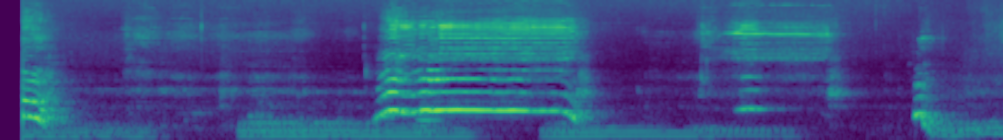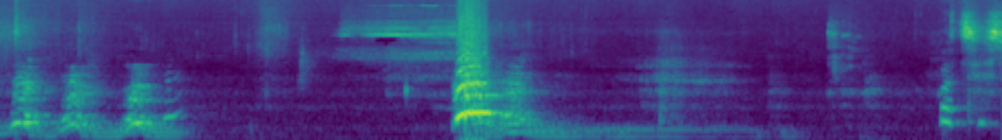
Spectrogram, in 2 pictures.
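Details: Two Siberian Huskies in a home, chattering to each other with a hidden camera recording; long wavering howl-like talking with harmonic tones, a rising yodel near two seconds, short broken vocal bursts and a loud yelp, with a person's voice between.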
